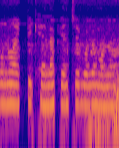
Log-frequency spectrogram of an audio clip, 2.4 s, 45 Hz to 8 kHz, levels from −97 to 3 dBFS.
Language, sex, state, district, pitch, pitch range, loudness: Bengali, female, West Bengal, Jalpaiguri, 205 Hz, 200-210 Hz, -34 LUFS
